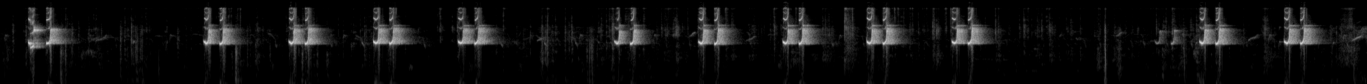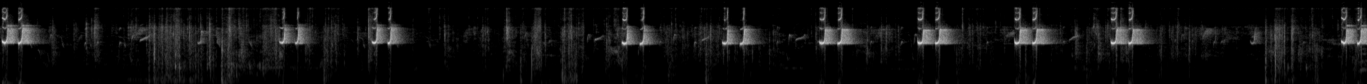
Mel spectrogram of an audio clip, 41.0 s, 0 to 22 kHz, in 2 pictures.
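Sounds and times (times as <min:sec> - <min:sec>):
quail calling: 0:00.0 - 0:01.5, 0:03.0 - 0:03.7, 0:04.3 - 0:05.0, 0:05.6 - 0:06.2, 0:06.8 - 0:07.6, 0:11.7 - 0:12.4, 0:13.0 - 0:13.6, 0:17.4 - 0:18.6, 0:19.2 - 0:21.3, 0:22.4 - 0:25.4, 0:29.7 - 0:32.0, 0:32.8 - 0:36.4, 0:37.1 - 0:37.9, 0:40.6 - 0:41.0.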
